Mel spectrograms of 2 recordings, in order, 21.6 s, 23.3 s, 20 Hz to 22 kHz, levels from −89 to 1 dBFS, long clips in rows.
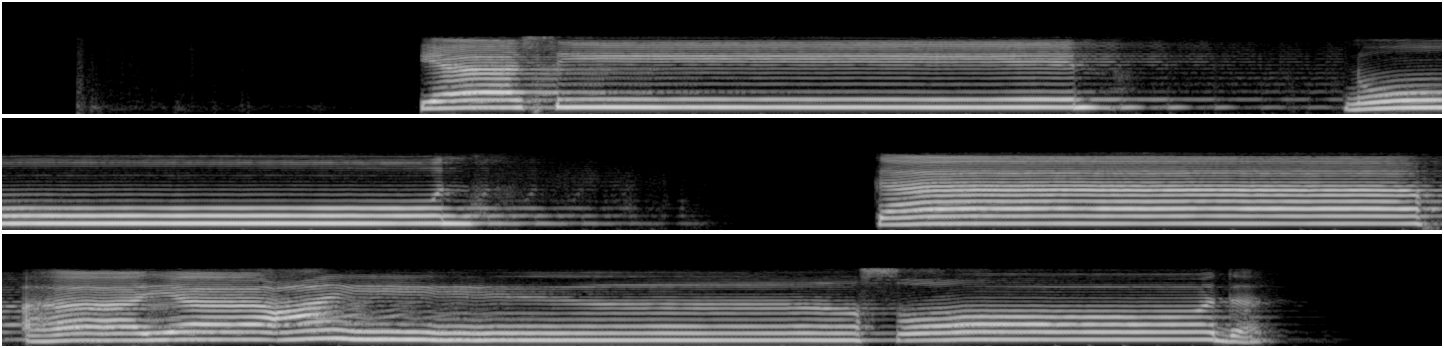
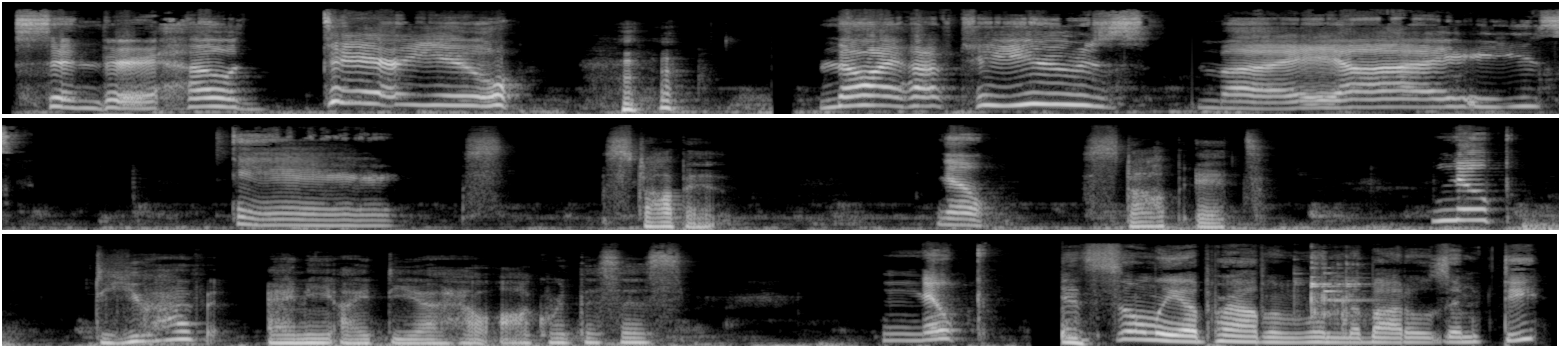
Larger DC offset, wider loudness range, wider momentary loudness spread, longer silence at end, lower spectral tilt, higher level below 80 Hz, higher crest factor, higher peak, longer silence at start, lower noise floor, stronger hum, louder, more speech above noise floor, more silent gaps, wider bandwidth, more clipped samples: neither; second, 4 LU vs 9 LU; second, 8 LU vs 19 LU; first, 0.9 s vs 0.1 s; second, -1.5 dB/octave vs -4 dB/octave; second, -70 dBFS vs -46 dBFS; about the same, 14 dB vs 18 dB; about the same, -8 dBFS vs -6 dBFS; first, 2.1 s vs 0.05 s; first, under -90 dBFS vs -49 dBFS; neither; first, -20 LUFS vs -23 LUFS; first, over 71 dB vs 26 dB; second, none vs 3.85-3.95 s, 20.72-20.86 s; second, 6.4 kHz vs 16.5 kHz; neither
